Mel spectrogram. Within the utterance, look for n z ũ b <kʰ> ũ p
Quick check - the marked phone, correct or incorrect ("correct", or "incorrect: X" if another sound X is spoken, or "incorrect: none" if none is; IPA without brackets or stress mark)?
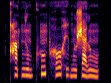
correct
